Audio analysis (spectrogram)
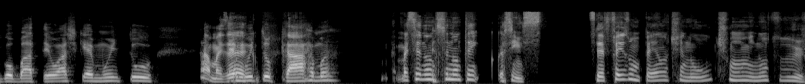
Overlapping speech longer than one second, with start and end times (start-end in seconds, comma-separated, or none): none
